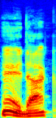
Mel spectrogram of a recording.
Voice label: hey doc, male; Half-Life 2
